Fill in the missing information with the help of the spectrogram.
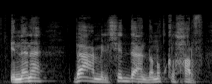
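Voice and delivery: normal talking voice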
